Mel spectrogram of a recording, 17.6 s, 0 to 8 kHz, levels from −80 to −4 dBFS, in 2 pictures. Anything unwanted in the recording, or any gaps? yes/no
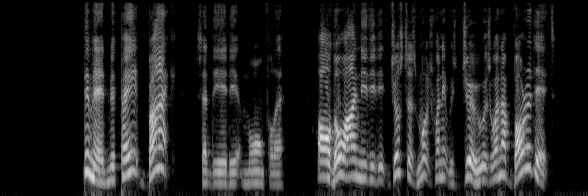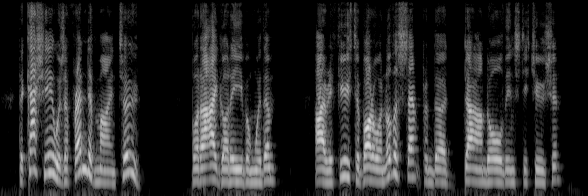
no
